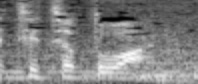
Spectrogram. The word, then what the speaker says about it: تطوان: هذه المدينة العريقة، العريقة بتاريخها والعريقة أيضا بجغرافيتها، فهي مدينة قديمة والناس ينطقونها قديما وحديثا نطقين مختلفين، إما بتطوان وإما بتطاون، وكلاهما منطوق به قديما.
